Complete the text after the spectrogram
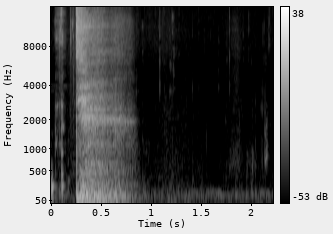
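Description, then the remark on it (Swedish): A single slurping sip of a drink, a short breathy rush of noise lasting about half a second, followed by near silence with faint mouth sounds. “jag måste bara ta en klunk kanske till henne.”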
